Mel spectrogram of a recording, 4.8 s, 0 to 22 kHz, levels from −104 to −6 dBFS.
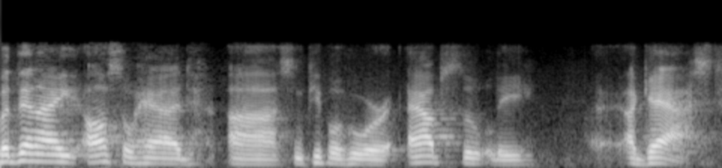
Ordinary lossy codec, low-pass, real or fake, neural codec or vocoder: Opus, 24 kbps; 7.2 kHz; real; none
